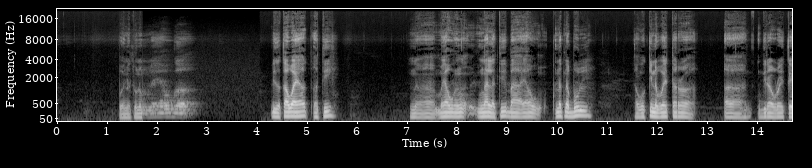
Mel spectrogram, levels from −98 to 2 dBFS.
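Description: From 1.70 to 4.05 s, before "di ga", speech turns abruptly hollow, about 10 dB quieter and noisier, likely a switch to a distant microphone rather than added reverb.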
